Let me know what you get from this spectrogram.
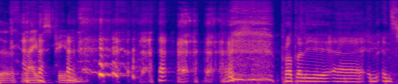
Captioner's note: both laughing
